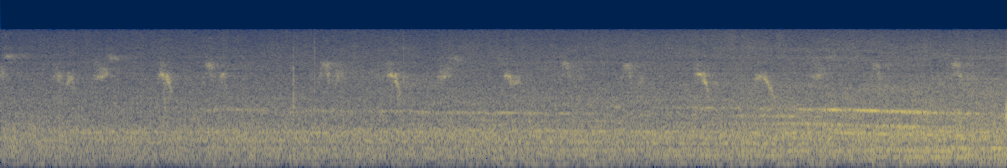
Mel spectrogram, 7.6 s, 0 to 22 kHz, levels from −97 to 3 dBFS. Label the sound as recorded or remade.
remade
